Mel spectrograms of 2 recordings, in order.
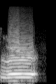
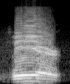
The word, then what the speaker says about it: were: some of the states were as small as a town or city were many people pronounce this word where but it's not where it's were south africa africa africa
